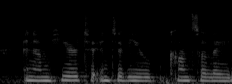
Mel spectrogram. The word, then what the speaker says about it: Consolee: My name is Consolee. I can spell it Consolee.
